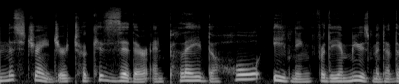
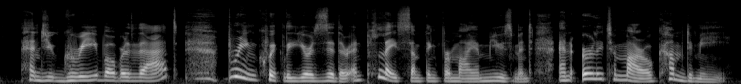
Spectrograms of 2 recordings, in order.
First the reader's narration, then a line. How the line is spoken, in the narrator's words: she laughed at it and called to him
